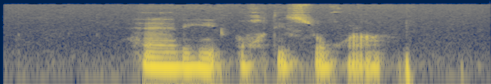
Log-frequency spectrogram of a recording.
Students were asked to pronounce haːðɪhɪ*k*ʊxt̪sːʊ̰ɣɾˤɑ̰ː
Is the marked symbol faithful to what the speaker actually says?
no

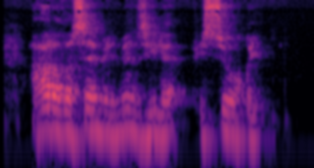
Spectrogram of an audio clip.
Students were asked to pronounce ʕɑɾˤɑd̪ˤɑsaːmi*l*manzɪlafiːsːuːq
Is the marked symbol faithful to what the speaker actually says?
yes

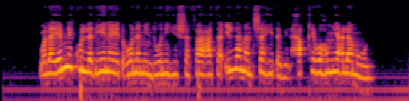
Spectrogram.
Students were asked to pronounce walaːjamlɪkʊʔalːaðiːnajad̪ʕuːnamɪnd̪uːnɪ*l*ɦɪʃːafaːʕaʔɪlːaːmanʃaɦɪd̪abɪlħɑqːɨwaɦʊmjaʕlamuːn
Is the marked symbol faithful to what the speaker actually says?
no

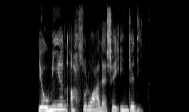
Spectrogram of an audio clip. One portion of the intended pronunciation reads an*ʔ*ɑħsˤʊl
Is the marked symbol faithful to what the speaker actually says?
yes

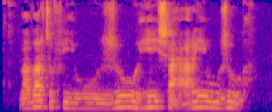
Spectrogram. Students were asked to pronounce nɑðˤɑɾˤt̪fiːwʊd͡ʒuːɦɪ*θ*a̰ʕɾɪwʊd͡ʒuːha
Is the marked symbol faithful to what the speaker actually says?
no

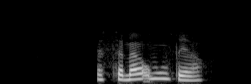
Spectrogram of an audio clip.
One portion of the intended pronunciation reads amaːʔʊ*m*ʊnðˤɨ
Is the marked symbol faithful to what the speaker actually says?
yes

